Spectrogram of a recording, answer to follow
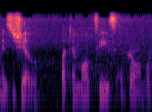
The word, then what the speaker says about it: Gilles: The name is Gilles, but in Maltese everyone would call me Gilles. Not like Jill with the English pronunciation, but more abrupt. Gilles.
